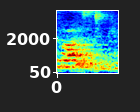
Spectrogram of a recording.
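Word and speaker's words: France: फ्राम्स फ्र ओके ो the spelling is same but the pronunciation इ different we don't say फ्रांस फ्रांस okay it's a nasal sound over here फ्रास फस शीन शी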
